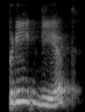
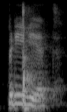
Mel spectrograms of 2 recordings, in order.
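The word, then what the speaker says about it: привет: authentic russian speaker and try not to try to stop yourself from pausing between different syllables in one word and instead of previet it's better to say preview so like this not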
